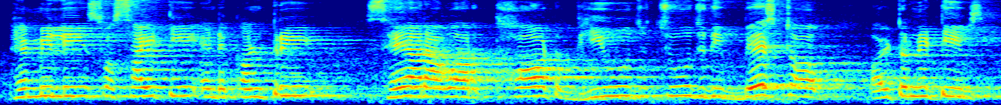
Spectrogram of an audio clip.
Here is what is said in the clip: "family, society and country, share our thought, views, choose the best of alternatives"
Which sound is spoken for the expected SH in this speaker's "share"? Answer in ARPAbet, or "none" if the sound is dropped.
S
